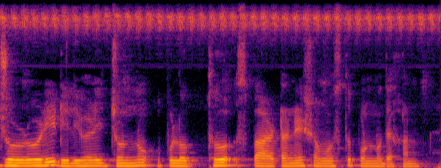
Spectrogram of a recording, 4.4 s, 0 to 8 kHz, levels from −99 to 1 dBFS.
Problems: constant background noise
